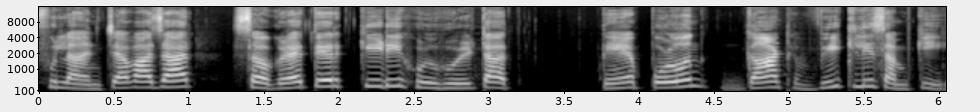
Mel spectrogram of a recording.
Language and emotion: Goan Konkani, disgusted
